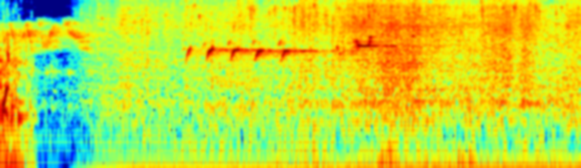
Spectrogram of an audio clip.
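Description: Water trickles from a small watering can onto sand.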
